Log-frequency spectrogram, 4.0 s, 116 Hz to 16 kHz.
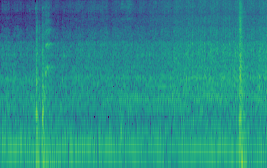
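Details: Mercedes OM603/OM606 diesel at idle, steady hum broken by sharp metallic clacks a few seconds apart from the engine bay; worn serpentine belt tensioner shock damper, not valve train, fixed by replacing it.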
